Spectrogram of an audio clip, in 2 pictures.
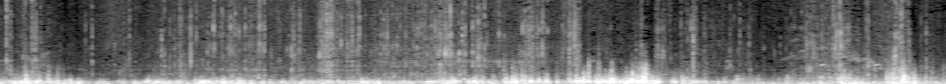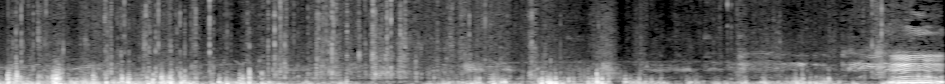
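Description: A plastic bag of popcorn crinkling and crackling in short bursts as it is handled and opened, over wind buffeting the microphone for the first two-thirds or so.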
